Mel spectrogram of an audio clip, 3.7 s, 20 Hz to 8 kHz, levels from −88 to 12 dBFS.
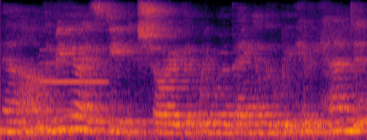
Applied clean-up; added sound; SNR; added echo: none; Wind instrument, woodwind instrument; 14 dB; reverberation time 1.2 s.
